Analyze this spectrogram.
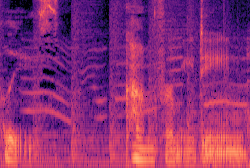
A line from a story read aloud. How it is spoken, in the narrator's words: Castiel whispers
